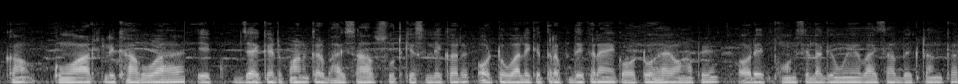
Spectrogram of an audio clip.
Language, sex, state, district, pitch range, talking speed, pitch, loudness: Hindi, male, Bihar, Sitamarhi, 100-105 Hz, 230 wpm, 105 Hz, -19 LUFS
